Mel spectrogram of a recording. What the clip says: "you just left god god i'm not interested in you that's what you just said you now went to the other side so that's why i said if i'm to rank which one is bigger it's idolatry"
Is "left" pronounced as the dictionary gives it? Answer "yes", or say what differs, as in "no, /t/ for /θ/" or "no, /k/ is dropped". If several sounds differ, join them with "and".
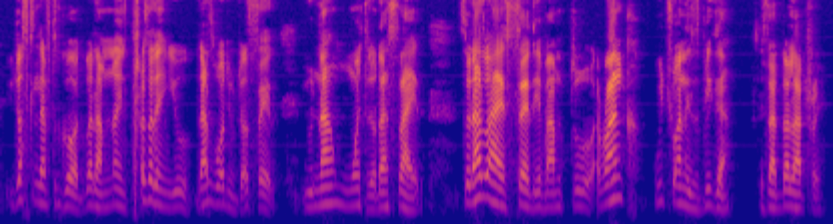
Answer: yes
